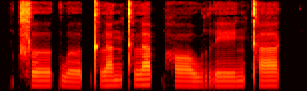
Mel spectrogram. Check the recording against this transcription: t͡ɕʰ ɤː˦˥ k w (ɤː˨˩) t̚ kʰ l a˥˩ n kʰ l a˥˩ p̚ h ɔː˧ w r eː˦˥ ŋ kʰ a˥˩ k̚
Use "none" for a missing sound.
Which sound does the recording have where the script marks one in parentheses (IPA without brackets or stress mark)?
ɤː˨˩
